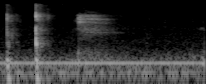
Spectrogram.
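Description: Two sharp keystrokes on a computer keyboard, about a third of a second apart: the semicolon typed, then Enter pressed to run an SQL query. A faint steady hum sits under them.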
